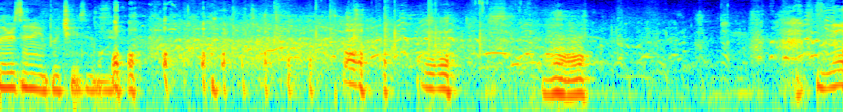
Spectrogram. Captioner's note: laughter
